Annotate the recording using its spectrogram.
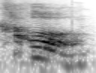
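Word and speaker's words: kaʻo: This little guy is called an okina, a glottal stop. So if that weren't here, you would pronounce this kao, right? But because it is here, it's actually a consonant for glottal stops. You say ka-o.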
